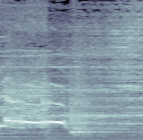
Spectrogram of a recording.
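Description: A woman's scream, one held high note lasting about a second and falling slightly in pitch before it cuts off.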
